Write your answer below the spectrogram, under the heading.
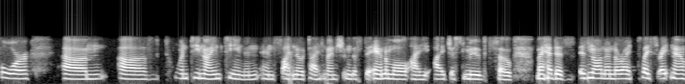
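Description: A woman talks in a normal speaking voice at a medium pitch. Her pace is fairly slow. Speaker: recruiter and HR consultant. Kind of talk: casual interview chat.

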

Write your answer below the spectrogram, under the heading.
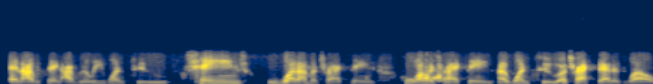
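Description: A woman with an American accent speaks at a fairly slow pace in a fairly low pitch, with ordinary pitch variation and a plain, everyday voice. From New York. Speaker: caller. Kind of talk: phone-in chat.

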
